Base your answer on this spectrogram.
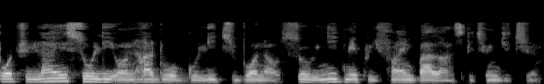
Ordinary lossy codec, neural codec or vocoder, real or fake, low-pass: MP3, 32 kbps; codec, 44.1 kHz, 7.8 kbps, Pupu-Codec; fake; 7.2 kHz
